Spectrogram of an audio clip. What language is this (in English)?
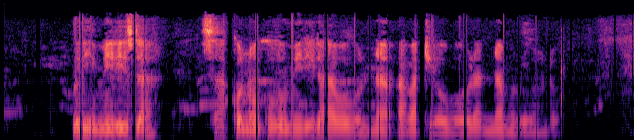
Ganda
